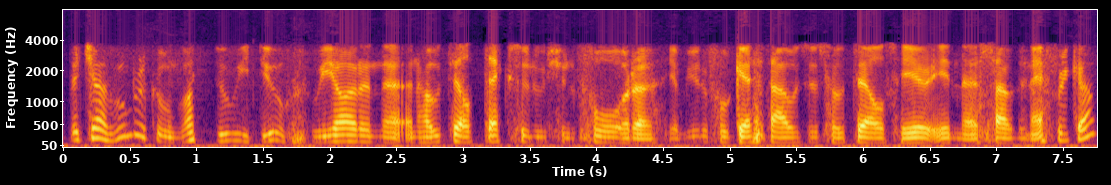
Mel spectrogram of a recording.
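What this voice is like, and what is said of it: Dutch accent. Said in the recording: “my accent ... I'm from the Netherlands ... Can't get rid of the accent.”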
